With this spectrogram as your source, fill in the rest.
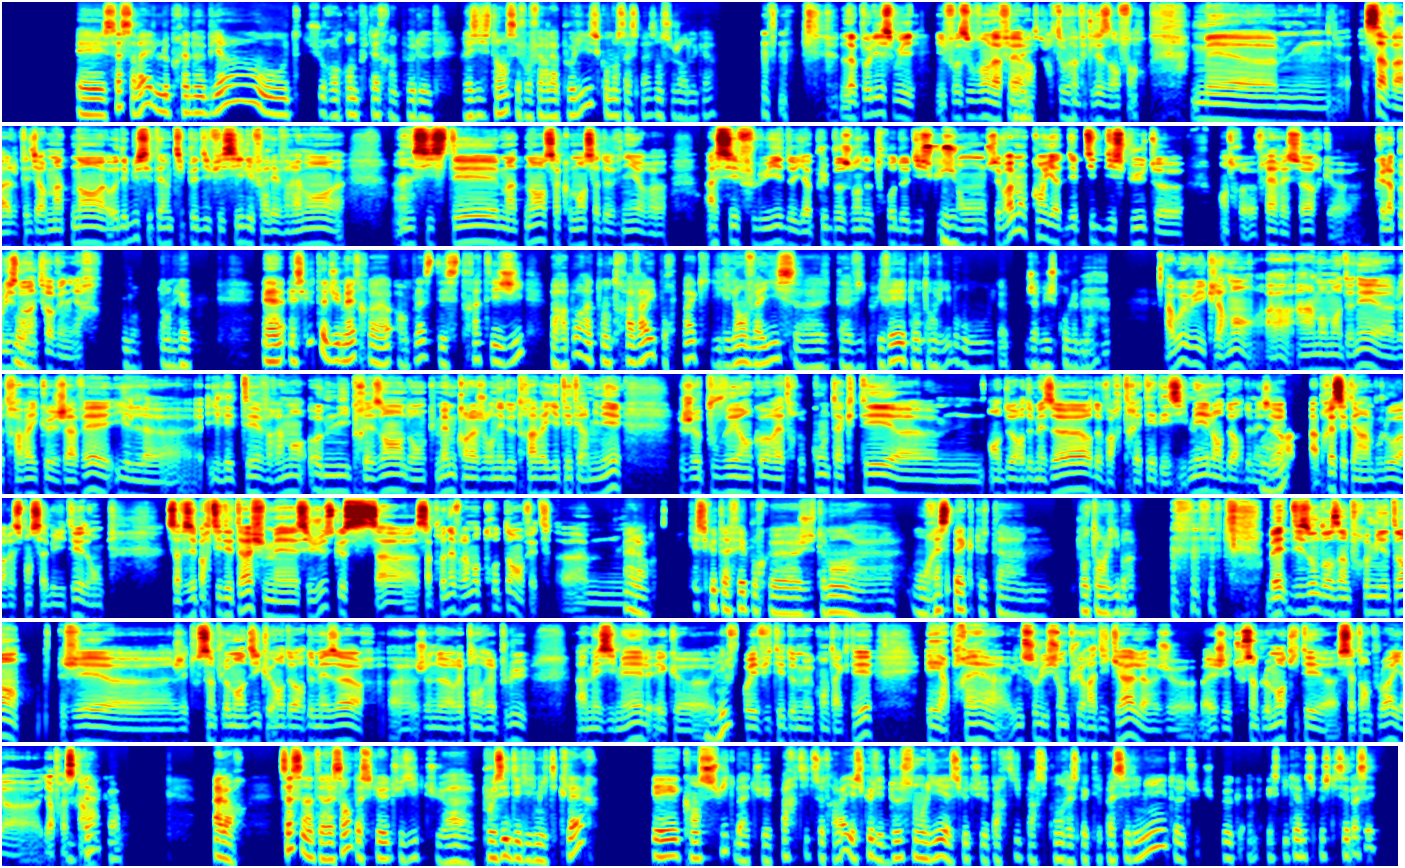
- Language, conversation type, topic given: French, podcast, Comment trouves-tu l’équilibre entre le travail et les loisirs ?
- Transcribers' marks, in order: chuckle; drawn out: "hem"; drawn out: "heu"; drawn out: "hem"; drawn out: "hem"; chuckle; drawn out: "heu"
